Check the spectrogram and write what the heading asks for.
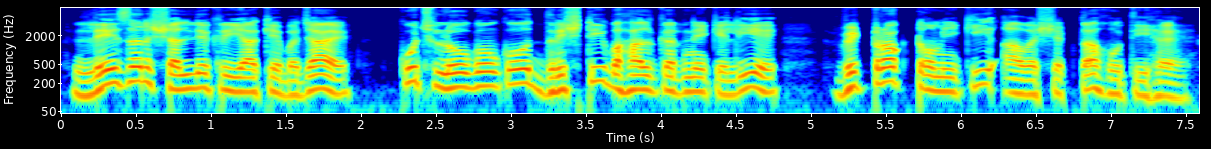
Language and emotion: Hindi, neutral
